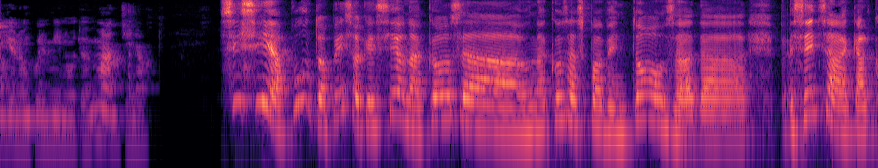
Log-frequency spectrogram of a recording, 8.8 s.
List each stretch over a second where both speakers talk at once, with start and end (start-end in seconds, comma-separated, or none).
none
